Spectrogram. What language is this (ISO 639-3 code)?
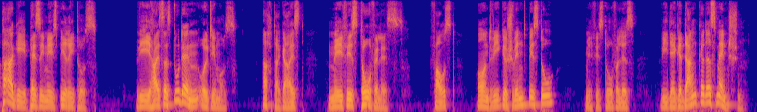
deu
